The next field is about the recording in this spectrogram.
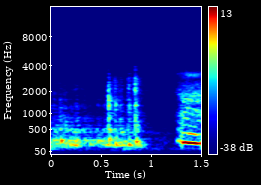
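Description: A sticking elevator door grinds and rattles open in jerky scrapes, stalling briefly before a final louder clattering shove with a low metallic groan.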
